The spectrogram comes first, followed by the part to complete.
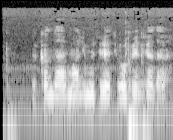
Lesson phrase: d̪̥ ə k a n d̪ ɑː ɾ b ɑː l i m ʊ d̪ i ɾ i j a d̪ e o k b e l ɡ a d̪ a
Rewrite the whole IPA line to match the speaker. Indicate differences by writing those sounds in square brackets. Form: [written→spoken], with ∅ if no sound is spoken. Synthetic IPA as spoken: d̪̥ ə k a n d̪ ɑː ɾ [b→m] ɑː l i m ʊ d̪ i ɾ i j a [d̪→t̪] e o [k→∅] b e l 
